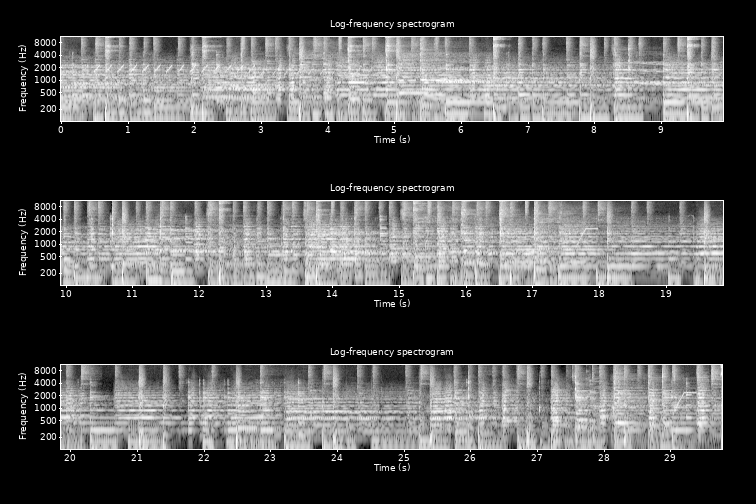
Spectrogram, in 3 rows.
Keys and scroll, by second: 2.0 d, 18.7 1, 18.9 Return.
